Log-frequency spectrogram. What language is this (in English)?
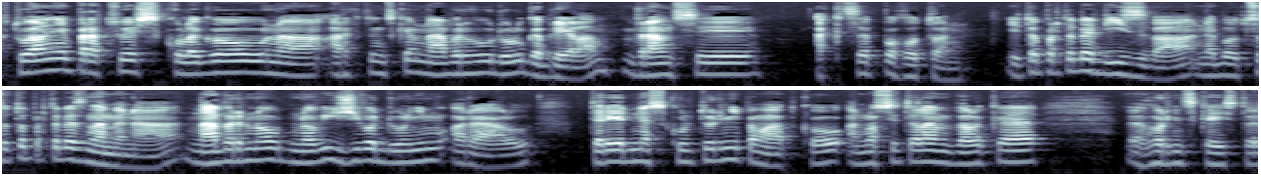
Czech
